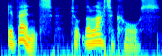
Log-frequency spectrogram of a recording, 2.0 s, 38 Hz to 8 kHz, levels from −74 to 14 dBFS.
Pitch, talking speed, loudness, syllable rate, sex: 125 Hz, 150 wpm, -20 LUFS, 4.9 syllables/s, male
